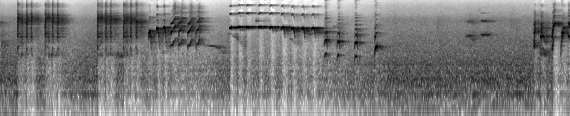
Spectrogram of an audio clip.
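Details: Kept Long-tailed shrike of local Gedong Songo stock, Central Java, in full varied song: scratchy chattering bursts, a stretch of bright repeated high ringing notes, then scattered faint chirps.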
